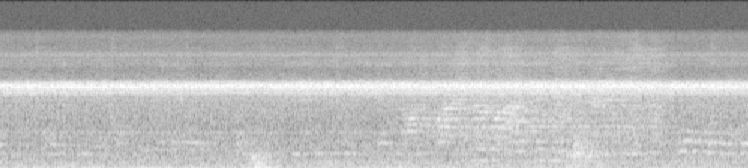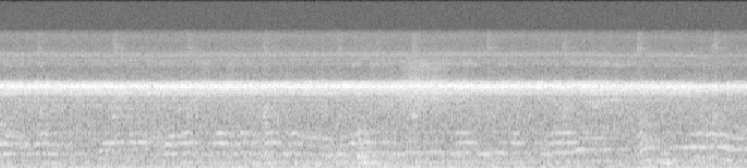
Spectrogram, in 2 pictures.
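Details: Countryside crickets chirping at night, heard indoors from outside: an unbroken high, piercing trill runs the full length, with a short burst of louder mixed background sound midway and faint low tones.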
